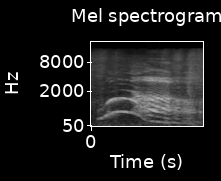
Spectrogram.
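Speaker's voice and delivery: plain reading voice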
